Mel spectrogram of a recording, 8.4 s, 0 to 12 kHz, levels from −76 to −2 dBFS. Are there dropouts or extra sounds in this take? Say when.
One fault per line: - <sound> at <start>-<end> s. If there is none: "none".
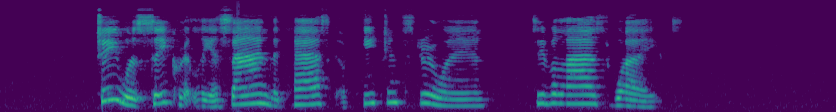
none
